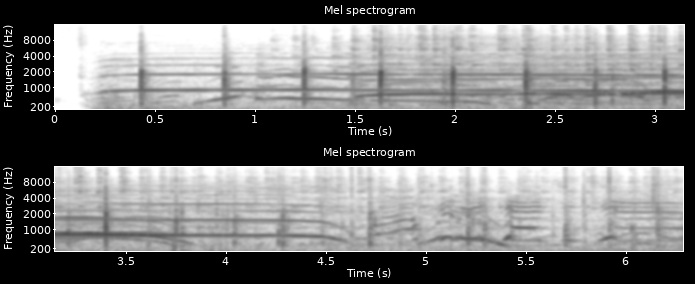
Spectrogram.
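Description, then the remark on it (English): A few dozen spectators cheer and whoop outdoors at a downtown boat harbor in southeast Alaska on a sunny evening, with sustained horn-like toots and rising, falling whistles over the steady clamor, as a yellow multi-hull sailboat with four men glides toward the dock at the finish of a human- and wind-powered boat race. “A few dozen spectators cheer on the northbound Nutters, A team of four men aboard a yellow, multi-hull sailboat that's gliding toward the dock.”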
